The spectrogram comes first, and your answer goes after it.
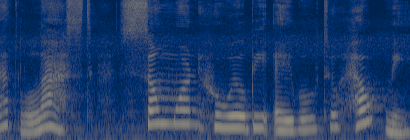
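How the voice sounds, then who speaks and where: Using a put-on character voice, a woman speaks high and fairly slowly while clear background noise runs behind her. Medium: read story.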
